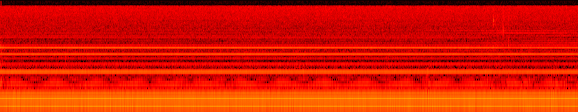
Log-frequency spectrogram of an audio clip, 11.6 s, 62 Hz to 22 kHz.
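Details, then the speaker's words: Sonicare HealthyWhite+ toothbrush running a cycle: steady unchanging low buzz with no tone change at 30 seconds; owner suspects the timer was switched off in settings, so no interval pulse. "well it didn't change town and that must mean that I when I was playing around the settings I must have turned the timer off"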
